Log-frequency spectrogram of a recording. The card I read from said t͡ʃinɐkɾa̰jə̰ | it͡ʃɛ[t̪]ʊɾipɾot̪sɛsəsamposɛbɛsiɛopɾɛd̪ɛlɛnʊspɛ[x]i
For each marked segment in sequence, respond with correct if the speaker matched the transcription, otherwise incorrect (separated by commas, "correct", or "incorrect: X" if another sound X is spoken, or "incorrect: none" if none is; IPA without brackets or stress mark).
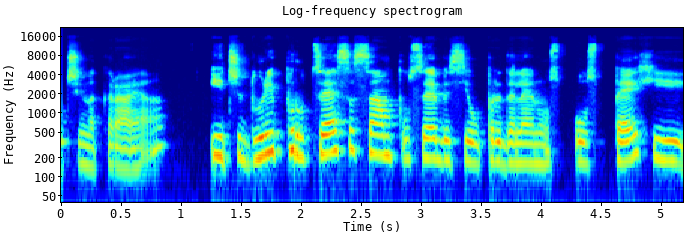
incorrect: d̪, correct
